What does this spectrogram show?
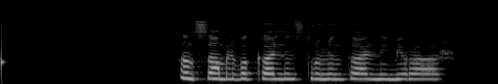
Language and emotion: Russian, sad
